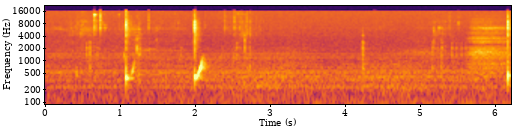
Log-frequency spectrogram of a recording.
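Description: Mouth-made water-drop sounds: a finger flicked against the cheek over rounded lips gives two short bloops with a quick rise in pitch, about a second apart.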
